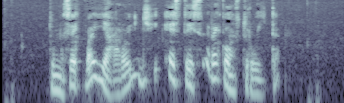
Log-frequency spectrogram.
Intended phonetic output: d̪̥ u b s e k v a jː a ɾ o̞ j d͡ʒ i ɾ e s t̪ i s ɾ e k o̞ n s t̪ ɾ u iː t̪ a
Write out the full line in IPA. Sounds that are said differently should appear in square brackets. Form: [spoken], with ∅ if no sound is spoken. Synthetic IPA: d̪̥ u [m] s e k v a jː a ɾ o̞ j d͡ʒ i [∅] e s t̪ i s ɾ e k o̞ n s t̪ ɾ u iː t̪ a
